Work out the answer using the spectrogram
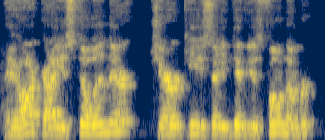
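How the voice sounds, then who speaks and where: High-voiced man on CB radio. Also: fairly even intonation, fast talker, fairly bright tone. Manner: repeats and relays messages, slangy. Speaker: CB radio operator and livestream host. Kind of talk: casual radio relay chat. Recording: roomy, distant microphone.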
